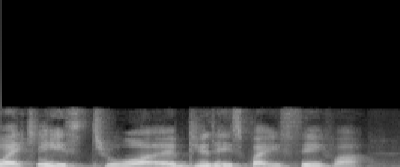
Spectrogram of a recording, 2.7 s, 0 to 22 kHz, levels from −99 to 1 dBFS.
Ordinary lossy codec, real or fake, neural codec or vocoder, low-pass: none; fake; codec, 16 kHz, 1 kbps, FunCodec, trained on LibriTTS, 50 frames a second; none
